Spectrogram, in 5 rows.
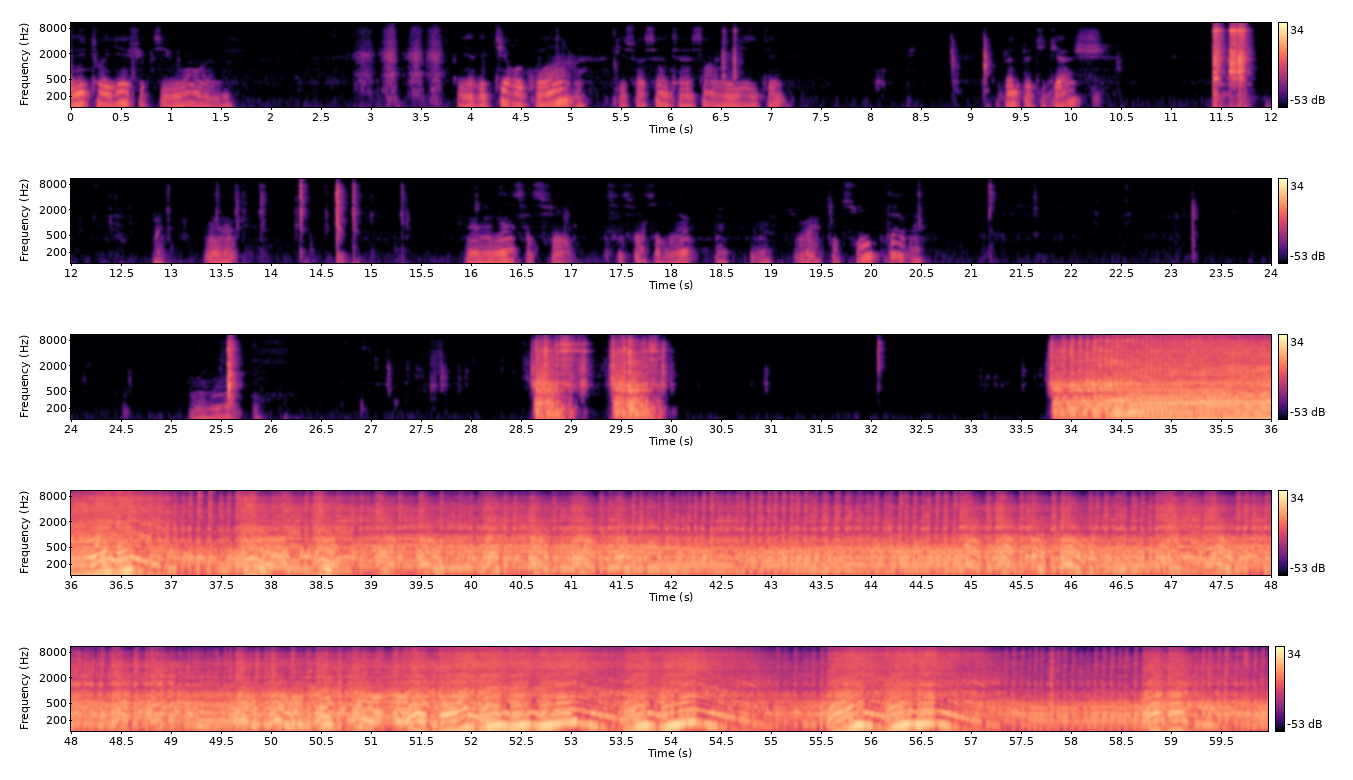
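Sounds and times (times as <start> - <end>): chainsaw engine revving: 28.6 - 30.0, 33.8 - 59.9.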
